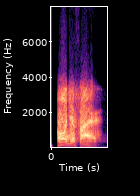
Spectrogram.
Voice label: radio bot under fire friendly, Counter-Strike swat; Global Offensive; player vo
